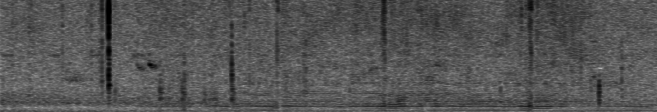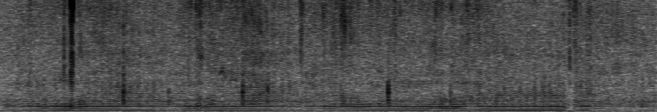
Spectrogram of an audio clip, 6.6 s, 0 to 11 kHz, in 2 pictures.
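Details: Green sweat bee hunting on flowers in Tonopah, Arizona, March–April 2015, filmed on a Sony HandyCam: a steady, low droning buzz with rich overtones swells and fades for several seconds, with scattered faint ticks and clicks behind it.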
